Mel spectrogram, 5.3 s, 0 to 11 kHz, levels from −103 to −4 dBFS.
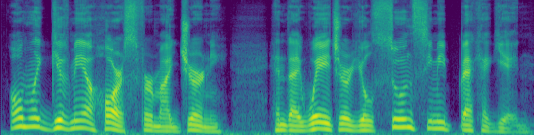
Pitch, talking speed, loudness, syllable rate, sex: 130 Hz, 190 wpm, -18 LUFS, 4.6 syllables/s, male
